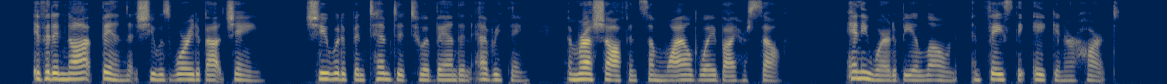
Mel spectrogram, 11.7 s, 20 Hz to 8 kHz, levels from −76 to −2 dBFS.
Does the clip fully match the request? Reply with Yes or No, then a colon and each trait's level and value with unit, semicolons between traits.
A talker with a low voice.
No: medium, 180 Hz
